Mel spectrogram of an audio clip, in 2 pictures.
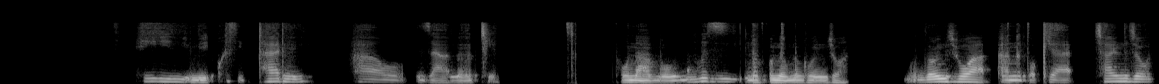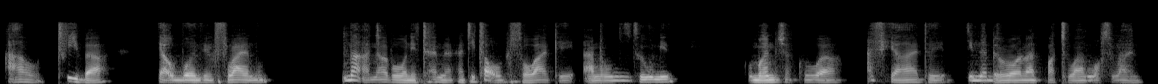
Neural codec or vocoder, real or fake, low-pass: codec, 16 kHz, 0.5 kbps, X-Codec, HuBERT features, trained on general audio; fake; 7.2 kHz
